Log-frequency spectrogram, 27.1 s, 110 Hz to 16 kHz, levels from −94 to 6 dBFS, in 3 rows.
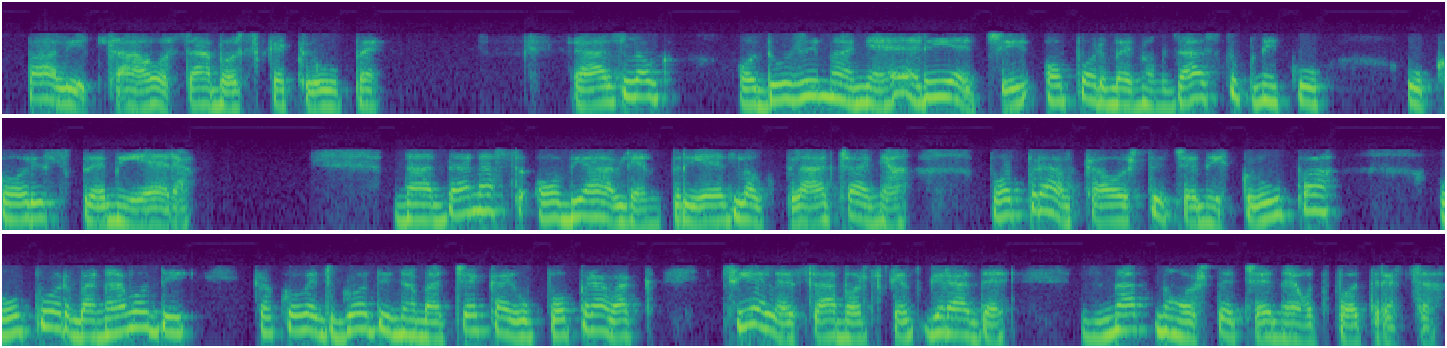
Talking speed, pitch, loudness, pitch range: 75 wpm, 190 Hz, -19 LUFS, 170-225 Hz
